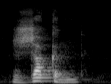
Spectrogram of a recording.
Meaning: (verb) 1. to fall, to drop, to sink 2. to come down, to go down 3. to fail, to flunk 4. to calm down; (noun) plural of zak
- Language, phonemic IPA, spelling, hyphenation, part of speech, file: Dutch, /ˈzɑkə(n)/, zakken, zak‧ken, verb / noun, Nl-zakken.ogg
